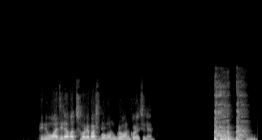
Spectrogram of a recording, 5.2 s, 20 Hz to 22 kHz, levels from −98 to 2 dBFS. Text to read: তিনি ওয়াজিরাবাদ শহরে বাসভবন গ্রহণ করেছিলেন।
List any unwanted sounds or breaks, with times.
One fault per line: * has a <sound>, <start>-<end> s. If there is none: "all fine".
* has a cough, 4.3-5.2 s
